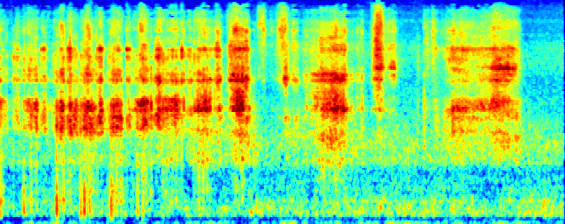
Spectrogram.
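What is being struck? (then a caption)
Small bamboo wood box. A small, flat, light, hollow bamboo wooden box or holder is held in the hands and tapped and scratched with fingertips and nails. Soft, dry taps with very short ring mix with continuous bright, hissy scratching at a quiet level.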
